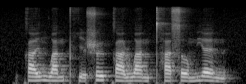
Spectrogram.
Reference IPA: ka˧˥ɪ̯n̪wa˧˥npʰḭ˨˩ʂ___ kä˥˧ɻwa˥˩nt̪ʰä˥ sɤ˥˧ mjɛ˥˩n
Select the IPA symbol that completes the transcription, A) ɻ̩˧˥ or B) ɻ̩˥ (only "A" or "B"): B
